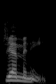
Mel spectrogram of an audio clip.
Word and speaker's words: Gemini: He is a little thing in a cage, and his name is spelt Gemini, like the word Gemini, but it's pronounced Gemini, like Jiminy Cricket.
